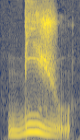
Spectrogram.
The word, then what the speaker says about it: bijoux: Pluriel, des bijoux. Okay? Then, un caillou, plural, des cailloux. Okay, remember, you don't pronounce it, the final x.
